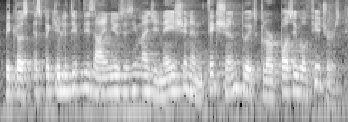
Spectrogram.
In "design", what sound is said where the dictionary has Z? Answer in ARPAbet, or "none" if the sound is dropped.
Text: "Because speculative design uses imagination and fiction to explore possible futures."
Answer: S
